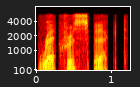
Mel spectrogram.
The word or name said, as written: retrospect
